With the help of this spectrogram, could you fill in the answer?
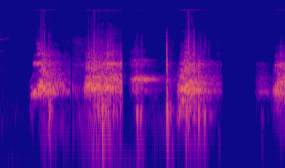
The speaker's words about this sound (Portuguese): Ai, ó, meus cachorros, tá?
